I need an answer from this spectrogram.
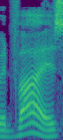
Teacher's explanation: the verb advise is written with the letter s which is pronounced like Z · If you hold your hand to your throat, you will find that it vibrates, moving from side to side when you say the z sound. Let us look at sentences with these words, starting with the verb advise.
